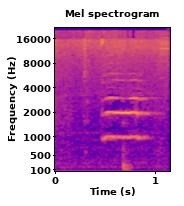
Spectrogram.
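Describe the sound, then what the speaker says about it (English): Benny, a pet cat back from a morning stroll, gives a single short, clear meow, close and fairly soft, over a low steady room hum. "It's Benny, my cat."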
